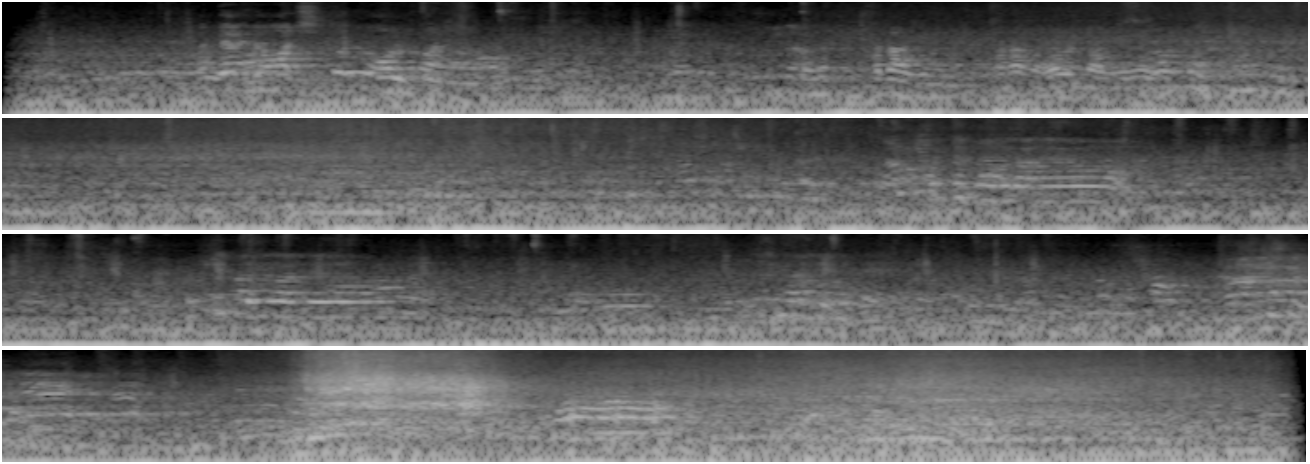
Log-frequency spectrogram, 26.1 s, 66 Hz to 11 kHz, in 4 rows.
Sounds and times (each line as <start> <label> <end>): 0.9 People talking 6.7
8.6 People talking 21.2
20.9 Car wheels spin 22.5
21.9 People talking 26.1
